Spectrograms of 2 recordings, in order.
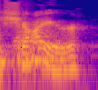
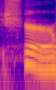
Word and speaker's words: Shire: so it's a dream i'll say shire when it's just word by itself but it's sure when it's attached okay cobalt blue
